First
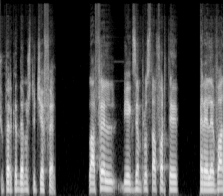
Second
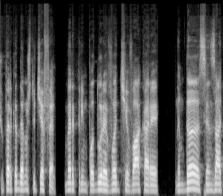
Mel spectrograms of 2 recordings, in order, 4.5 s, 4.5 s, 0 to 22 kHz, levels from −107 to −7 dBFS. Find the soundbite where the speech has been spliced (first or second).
second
